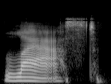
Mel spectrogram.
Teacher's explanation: your lips are back and jaw is very open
